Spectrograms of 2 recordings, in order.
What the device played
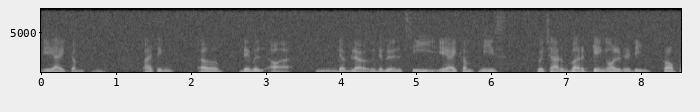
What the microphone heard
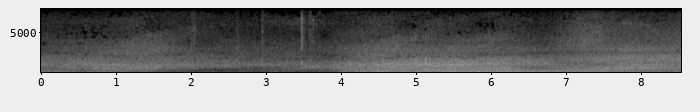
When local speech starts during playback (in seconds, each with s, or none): none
